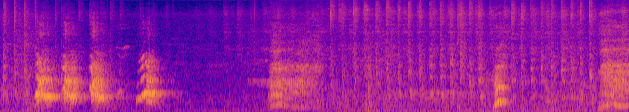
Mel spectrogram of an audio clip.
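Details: Mika, a sable-coated female puppy eight weeks old, gives four quick high yappy barks in the first two seconds, then quieter scattered yips and scuffling sounds follow.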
